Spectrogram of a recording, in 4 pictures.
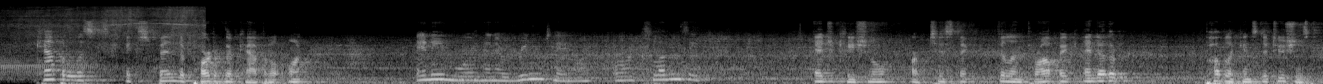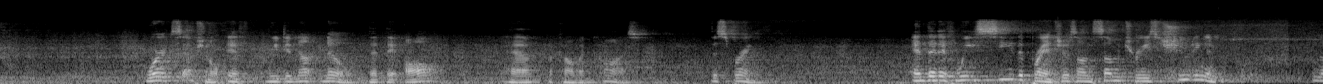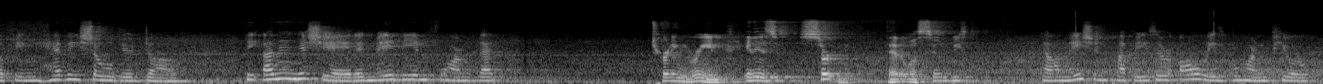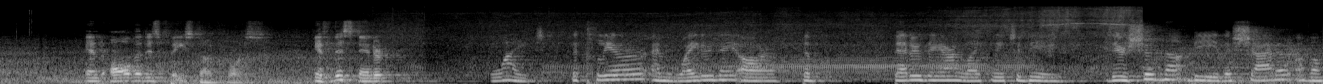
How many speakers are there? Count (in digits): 2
